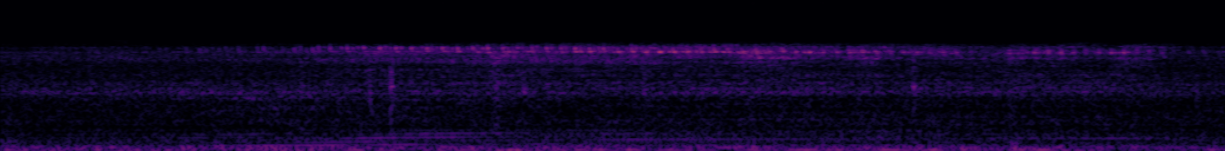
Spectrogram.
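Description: Car interior road noise while driving: a steady low rumble of engine and tyres heard inside the cabin, with the engine pitch rising slightly in the middle.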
